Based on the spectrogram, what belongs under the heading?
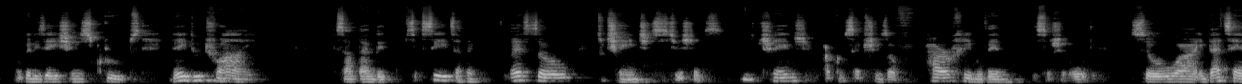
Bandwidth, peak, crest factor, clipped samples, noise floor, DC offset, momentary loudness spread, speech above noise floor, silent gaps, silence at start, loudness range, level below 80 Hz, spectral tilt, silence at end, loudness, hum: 17 kHz; -10 dBFS; 16 dB; under 0.1%; -74 dBFS; under 0.1%; 9 LU; 48 dB; none; 0.15 s; 2 LU; -70 dBFS; -3.5 dB/octave; 0 s; -26 LUFS; none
